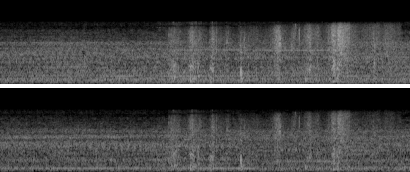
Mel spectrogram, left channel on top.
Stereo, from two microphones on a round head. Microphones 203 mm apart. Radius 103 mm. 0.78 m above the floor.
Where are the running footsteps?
5° left (ahead or behind); by 4.0 s 40° left (ahead or behind).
